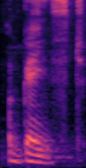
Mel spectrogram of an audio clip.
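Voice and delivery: "against" almost like "gainst", the a barely heard; weak opening vowel. Shown as a demonstration. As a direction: say "against" low, swallowing the first a. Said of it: "আটা কিন্তু শোনাচ্ছে না". ("against"-এর শুরুর আ প্রায় না শোনানো)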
